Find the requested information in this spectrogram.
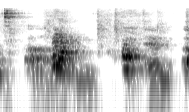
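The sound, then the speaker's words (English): A female dog barks several times in quick succession, fairly loud, with short pauses between the sharp, voiced yaps. “At least she's not barking at me this time.”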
